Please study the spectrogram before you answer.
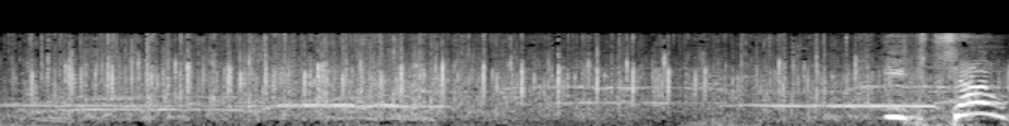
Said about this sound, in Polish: obwieszczę wam wszystkim radosną wiadomość, że w tym roku powstało kolejne podwórkowe kółko różańcowe dzieci w Seattle, w Ameryce, w Stanach Zjednoczonych, Ameryki Północnej, na zachodnim wybrzeżu. Brawa dla nich.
